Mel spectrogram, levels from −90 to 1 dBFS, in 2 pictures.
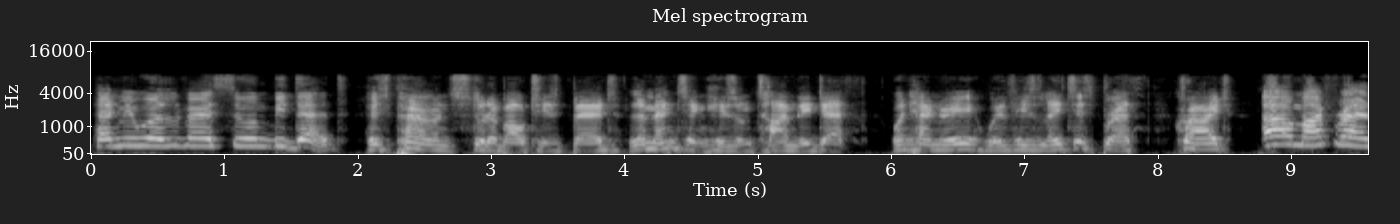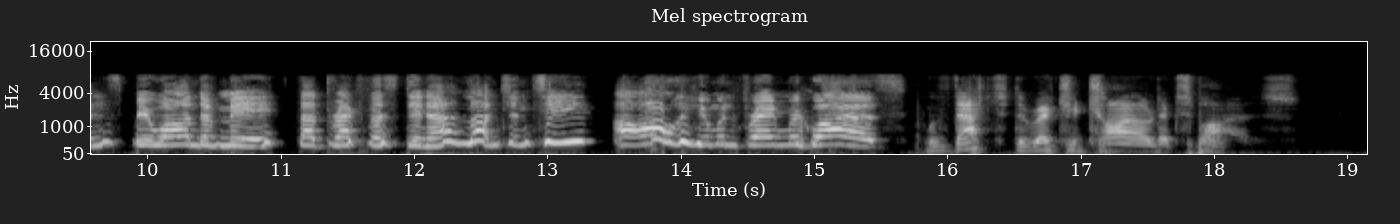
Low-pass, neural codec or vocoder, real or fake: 7.2 kHz; none; real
